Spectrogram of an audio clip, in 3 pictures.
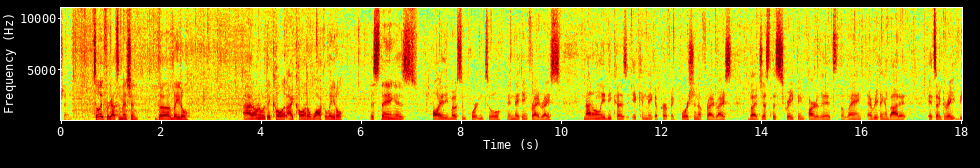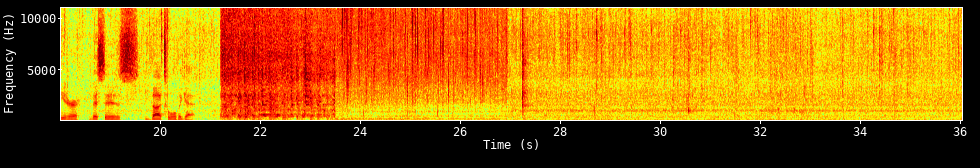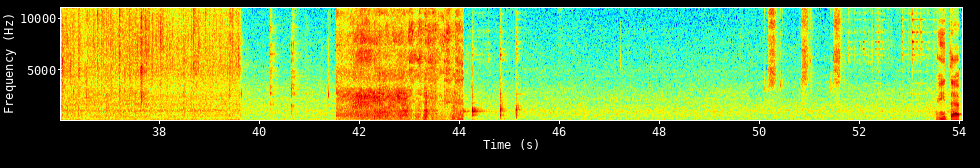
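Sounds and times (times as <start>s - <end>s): rice sizzling in a wok: 0.2s - 7.4s, 20.7s - 39.6s
egg frying in oil: 0.2s - 39.6s
metal ladle scraping wok: 21.2s - 23.6s
metal clinks: 52.0s - 53.4s.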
